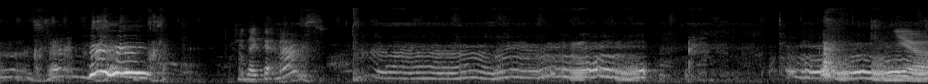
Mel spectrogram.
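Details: Male fawn pug vocalizing indoors while being petted and fussed over: drawn-out, wavering whiny moans with rising and falling pitch, coming in bursts separated by short pauses.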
